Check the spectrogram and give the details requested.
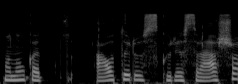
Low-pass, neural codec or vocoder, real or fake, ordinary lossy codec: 10.8 kHz; none; real; MP3, 96 kbps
